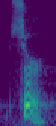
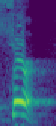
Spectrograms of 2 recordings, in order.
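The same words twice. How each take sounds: First: It is said at a quiet, normal level. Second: It is said very loudly, almost shouted.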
